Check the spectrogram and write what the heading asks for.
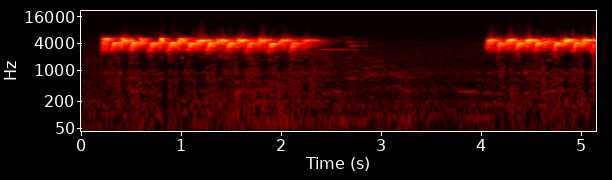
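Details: A European goldfinch delivers a long, rapid, rattling high trill of about two seconds, goes silent for over a second, then starts another trill.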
